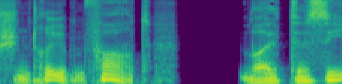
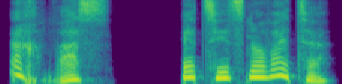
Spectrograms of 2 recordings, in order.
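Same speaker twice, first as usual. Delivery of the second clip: lightly voiced woman, higher, calling out eagerly; an eager woman urging him on, higher voice; Annemarie calling out; 13 semitones higher than usual. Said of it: "rief Annemarie". (Annemarie, höher gesprochen, ruft neugierig drängend)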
